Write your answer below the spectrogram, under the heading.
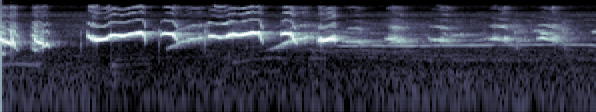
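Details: Energetic oriental magpie-robin song, played to make other magpie-robins agitated and spread their tails; a quick chattering start, then a long warbled whistled phrase that trails into softer repeated notes.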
